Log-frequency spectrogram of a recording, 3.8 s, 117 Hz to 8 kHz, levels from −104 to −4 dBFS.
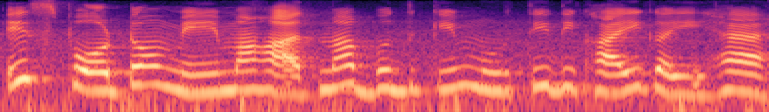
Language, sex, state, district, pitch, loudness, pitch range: Hindi, female, Punjab, Pathankot, 275 Hz, -16 LUFS, 260-300 Hz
